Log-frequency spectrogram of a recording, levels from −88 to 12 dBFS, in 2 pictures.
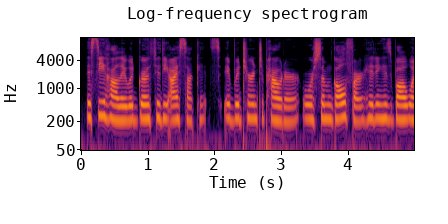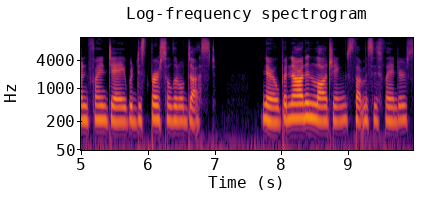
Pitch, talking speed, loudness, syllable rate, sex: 215 Hz, 210 wpm, -19 LUFS, 5.2 syllables/s, female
